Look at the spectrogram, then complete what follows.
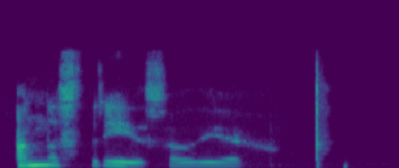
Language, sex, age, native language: Icelandic, female, 18-19, Icelandic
